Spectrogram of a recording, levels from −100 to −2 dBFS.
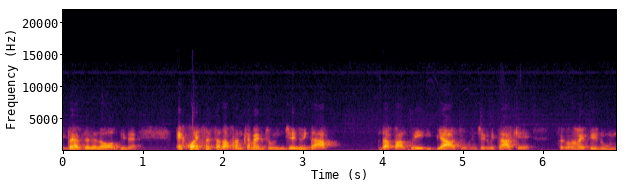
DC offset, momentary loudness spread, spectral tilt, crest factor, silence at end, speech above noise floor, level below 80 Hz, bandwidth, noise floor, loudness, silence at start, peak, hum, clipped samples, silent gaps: under 0.1%; 17 LU; -7 dB/octave; 22 dB; 0 s; 38 dB; -66 dBFS; 6.6 kHz; -62 dBFS; -23 LUFS; 0 s; -2 dBFS; none; under 0.1%; none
